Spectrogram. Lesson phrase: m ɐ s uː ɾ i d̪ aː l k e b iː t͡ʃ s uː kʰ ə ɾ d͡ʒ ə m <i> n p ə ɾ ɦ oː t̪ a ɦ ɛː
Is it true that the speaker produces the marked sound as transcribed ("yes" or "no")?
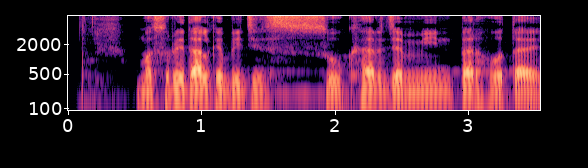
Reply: no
